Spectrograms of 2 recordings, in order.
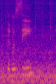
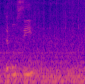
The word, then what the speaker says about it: Debussy: Accent on the C. Debussy. Debussy. Okay.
